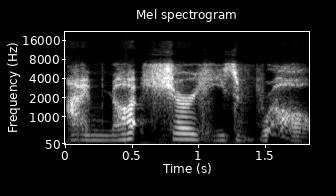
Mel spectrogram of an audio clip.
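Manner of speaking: soft, hushed, leaned-in whisper. Leaning down to Alaska in character and replying: whispering. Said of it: "lean down and whisper to Alaska".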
